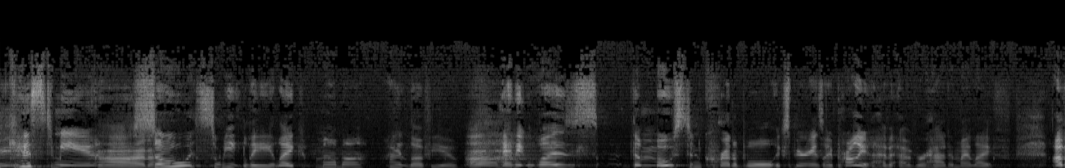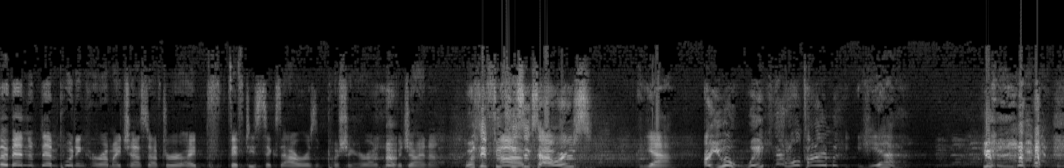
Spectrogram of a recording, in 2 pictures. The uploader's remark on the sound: Live on the main stage at Broadway con. In front of 2500 people.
